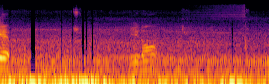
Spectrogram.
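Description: Wind buffeting the microphone in a loud, low rumble while riding a motor scooter, with the scooter's engine running underneath. The sound cuts out briefly about half a second in.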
